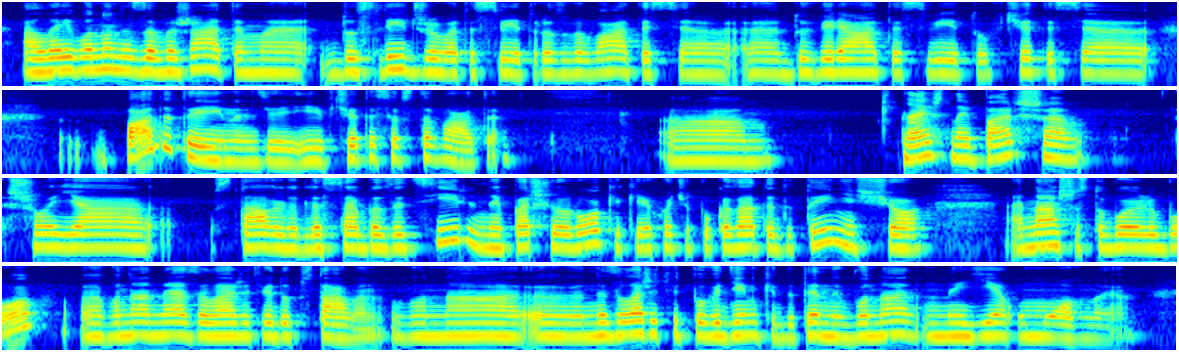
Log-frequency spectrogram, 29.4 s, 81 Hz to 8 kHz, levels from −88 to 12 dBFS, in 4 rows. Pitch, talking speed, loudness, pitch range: 180 Hz, 105 wpm, -24 LUFS, 175-190 Hz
